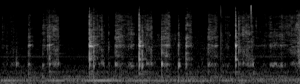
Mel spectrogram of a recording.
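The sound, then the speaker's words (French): Coffee grounds stirred into water: a utensil clinks lightly and irregularly against the vessel, with soft scraping between the taps. The sound is quiet, with no voices. “L'idée, c'est de mélanger le café et l'eau.”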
